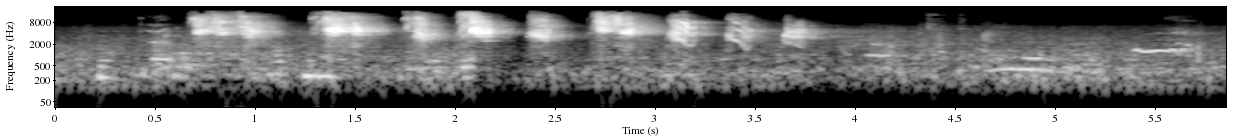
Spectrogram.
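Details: Newborn monkey named Luno, living around a temple in Cambodia, crying to call its mother: a rapid run of about nine loud, shrill, harsh high-pitched bursts over three seconds, then quieter scattered squeaks and background murmur.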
